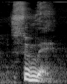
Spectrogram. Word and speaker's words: Sumy: Yeah, that's been an amazing journey from Sumy to. I feel like I'm saying it wrong. Say it again. Sumy.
